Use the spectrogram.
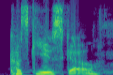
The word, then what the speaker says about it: Kosciuszko: up to the top in Australia to Mount Kosciuszko. Kuko. Did I pronounce that right? Kosciuszko.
